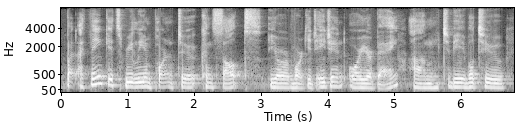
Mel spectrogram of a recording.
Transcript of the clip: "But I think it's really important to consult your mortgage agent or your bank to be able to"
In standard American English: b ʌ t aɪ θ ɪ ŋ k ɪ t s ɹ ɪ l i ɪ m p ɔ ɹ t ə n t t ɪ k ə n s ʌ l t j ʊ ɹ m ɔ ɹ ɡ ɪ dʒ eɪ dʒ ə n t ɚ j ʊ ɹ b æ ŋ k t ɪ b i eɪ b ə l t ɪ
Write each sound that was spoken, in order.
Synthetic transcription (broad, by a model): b ʌ t aɪ θ ɪ ŋ k ɪ t s ɹ ɪ l i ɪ m p ɔ ɹ t n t t ɪ k ə n s ʌ l t j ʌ ɹ m ɔ ɹ ɡ ɪ dʒ eɪ dʒ ə n t ɚ j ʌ ɹ b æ ŋ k t ɪ b i eɪ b l t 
